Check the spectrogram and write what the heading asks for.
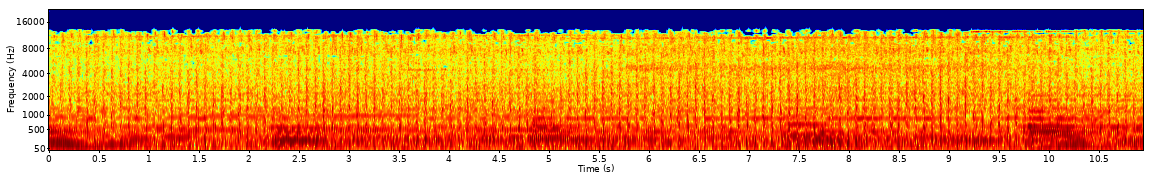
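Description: Helicopter rotor running, heard together with a background music track of held notes.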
